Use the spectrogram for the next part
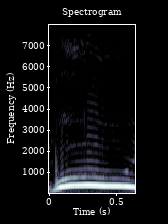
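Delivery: loud high party whoop. Retold or imitated. Riders leaving the bar ready for powder, imitated loud whoop. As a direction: let out a long, high whoo.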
